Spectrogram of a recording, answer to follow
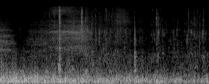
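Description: Low wind rumble on the microphone, with a few faint short splashes as a small channel catfish is drawn up to the boat side on the line.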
